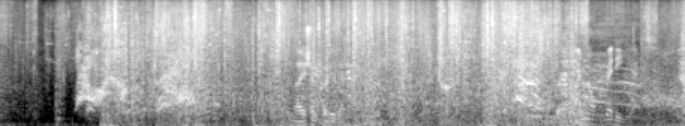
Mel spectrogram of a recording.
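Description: Game combat sounds of blasts and hits rumble and crash.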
